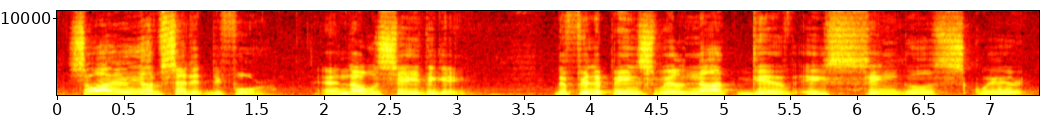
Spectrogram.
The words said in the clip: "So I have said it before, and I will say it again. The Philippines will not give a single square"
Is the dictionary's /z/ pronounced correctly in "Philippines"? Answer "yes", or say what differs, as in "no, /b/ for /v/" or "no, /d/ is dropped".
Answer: no, /s/ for /z/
